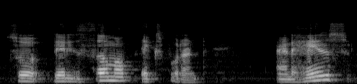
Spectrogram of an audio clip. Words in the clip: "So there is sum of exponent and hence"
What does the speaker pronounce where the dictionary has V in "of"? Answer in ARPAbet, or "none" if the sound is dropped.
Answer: P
